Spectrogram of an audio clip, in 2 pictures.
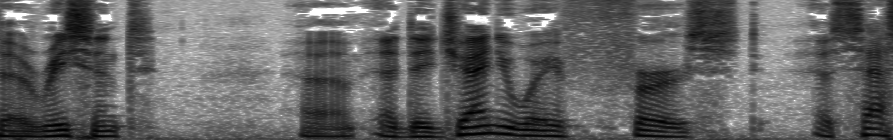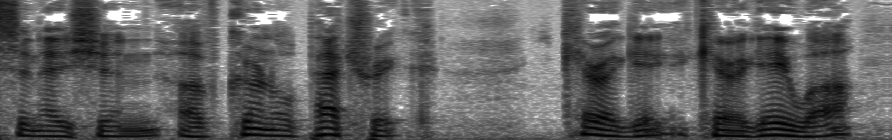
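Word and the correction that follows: Karegeya: And I think I mispronounced that. I'm sorry. Karagea. And so Patrick Karagea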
